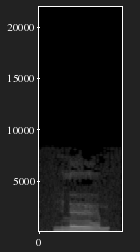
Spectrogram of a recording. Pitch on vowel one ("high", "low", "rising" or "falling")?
rising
